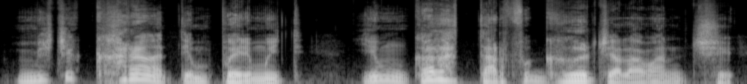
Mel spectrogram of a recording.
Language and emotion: Kashmiri, disgusted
